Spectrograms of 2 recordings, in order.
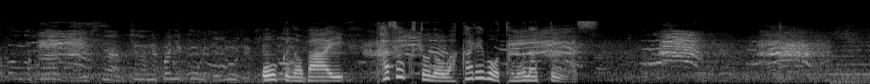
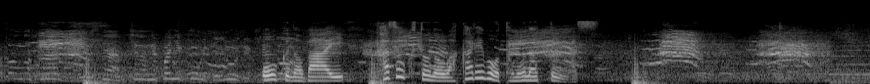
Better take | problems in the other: first | background sound (Knock); 14 dB below the speech

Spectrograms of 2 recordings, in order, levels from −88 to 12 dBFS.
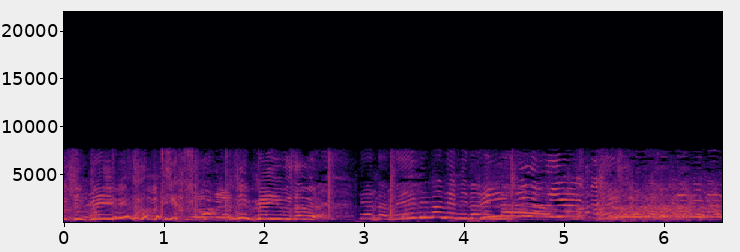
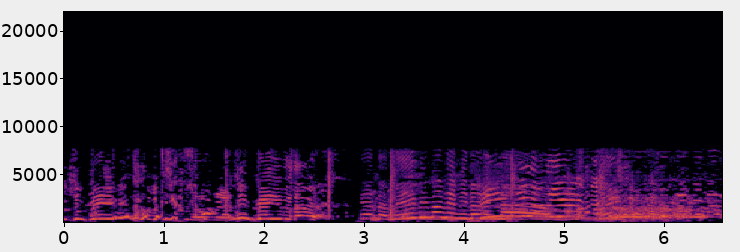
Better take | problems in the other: first | noise reduction (classical method spectral subtraction)

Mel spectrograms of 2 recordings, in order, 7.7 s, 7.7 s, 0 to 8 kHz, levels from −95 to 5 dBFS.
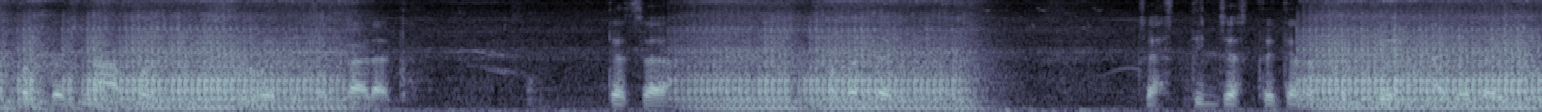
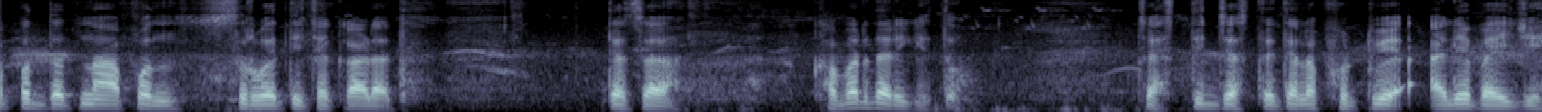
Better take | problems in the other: second | background sound (Tools); 5 dB above the speech

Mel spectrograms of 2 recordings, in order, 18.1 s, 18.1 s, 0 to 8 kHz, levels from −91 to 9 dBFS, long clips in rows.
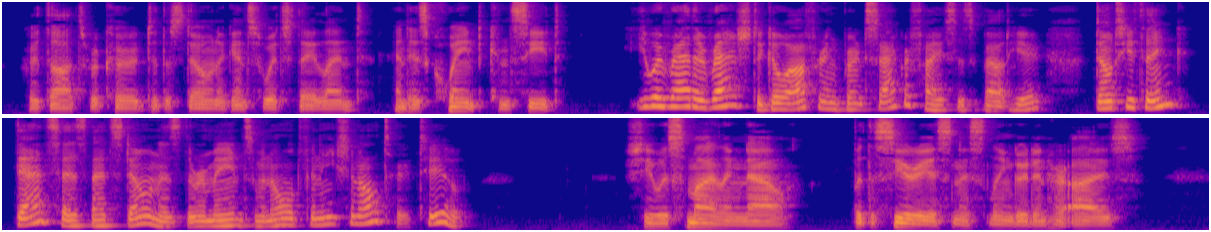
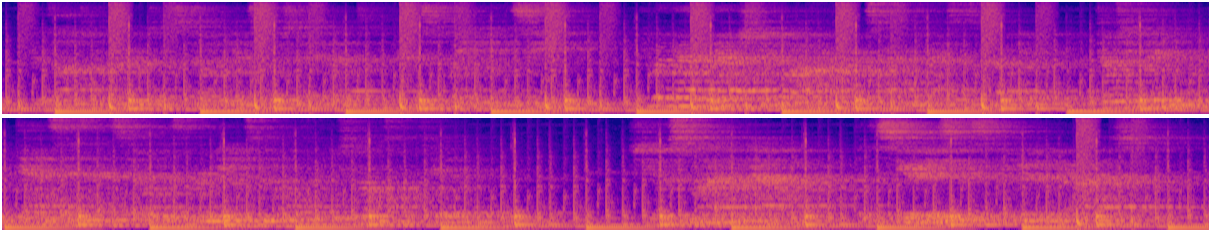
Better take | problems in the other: first | background sound (Drum kit); 2 dB above the speech // room echo; dies away in 2.1 s

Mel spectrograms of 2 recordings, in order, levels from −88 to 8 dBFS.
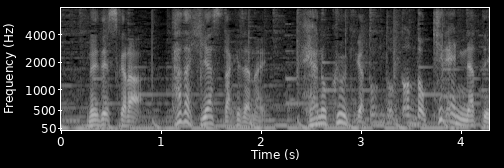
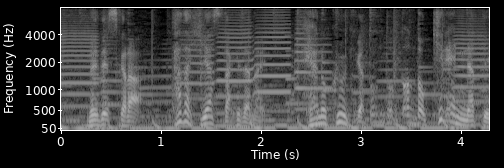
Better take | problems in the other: first | background sound (Trumpet); 8 dB below the speech

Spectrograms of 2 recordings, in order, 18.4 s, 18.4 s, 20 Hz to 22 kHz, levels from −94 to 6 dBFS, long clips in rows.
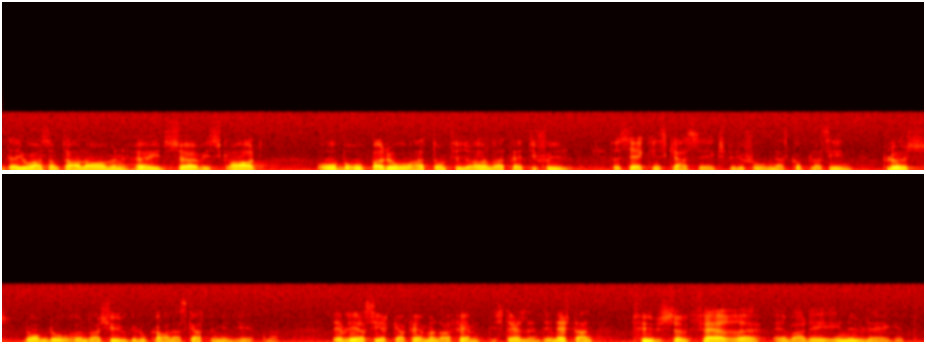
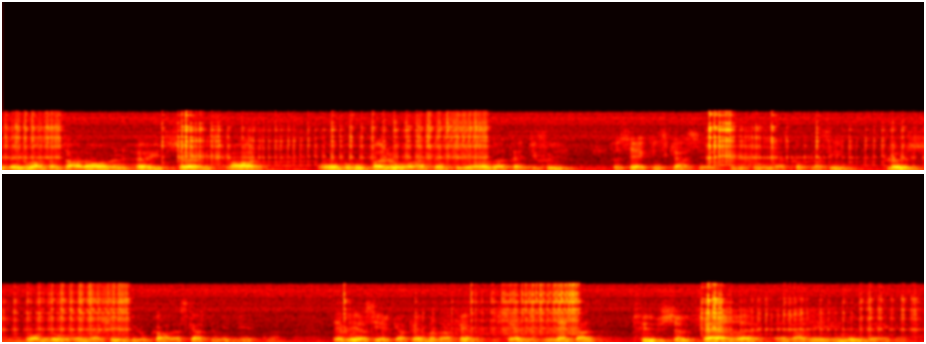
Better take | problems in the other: first | background sound (Coin (dropping)); 6 dB below the speech // room echo; dies away in 0.3 s

